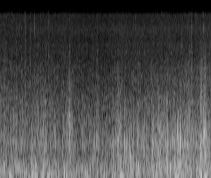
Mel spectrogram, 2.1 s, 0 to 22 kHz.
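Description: Strong wind of about 37 km/h buffeting the microphone in uneven gusts, a heavy low rumble with a fainter hiss above it.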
